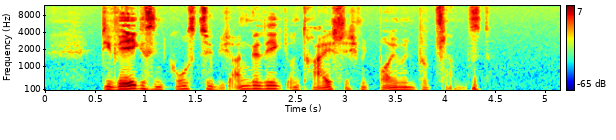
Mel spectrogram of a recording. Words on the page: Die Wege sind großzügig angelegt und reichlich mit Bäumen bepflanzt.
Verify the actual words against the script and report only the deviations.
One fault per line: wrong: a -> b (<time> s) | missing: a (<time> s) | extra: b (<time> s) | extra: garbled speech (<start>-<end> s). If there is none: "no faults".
no faults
